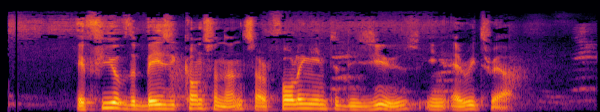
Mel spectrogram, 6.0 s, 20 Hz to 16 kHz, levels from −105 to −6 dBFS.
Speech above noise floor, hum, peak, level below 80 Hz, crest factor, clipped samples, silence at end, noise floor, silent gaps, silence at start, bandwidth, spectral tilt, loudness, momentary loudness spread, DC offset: 37 dB; none; -6 dBFS; -70 dBFS; 20 dB; under 0.1%; 0.15 s; -62 dBFS; none; 0.1 s; 11 kHz; -4.5 dB/octave; -25 LUFS; 13 LU; under 0.1%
